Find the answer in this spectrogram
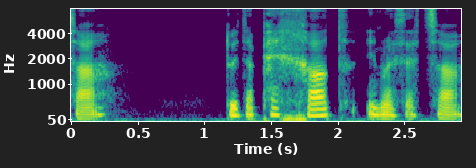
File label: "pechod", Welsh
